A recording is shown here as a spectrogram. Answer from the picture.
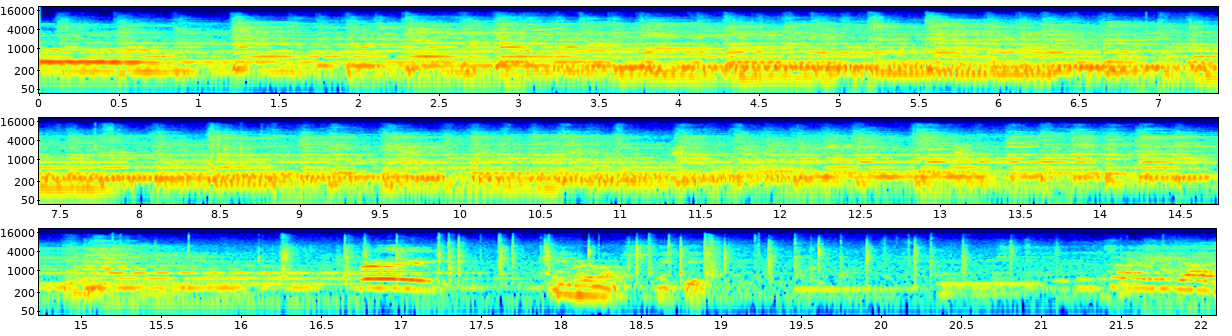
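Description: Strummed acoustic guitar playing on after the last sung line of a folk song, as the song's closing bars, with held notes ringing under the strums; the playing thins out in the last few seconds.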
